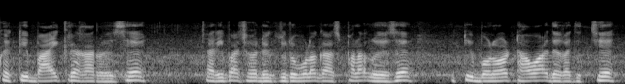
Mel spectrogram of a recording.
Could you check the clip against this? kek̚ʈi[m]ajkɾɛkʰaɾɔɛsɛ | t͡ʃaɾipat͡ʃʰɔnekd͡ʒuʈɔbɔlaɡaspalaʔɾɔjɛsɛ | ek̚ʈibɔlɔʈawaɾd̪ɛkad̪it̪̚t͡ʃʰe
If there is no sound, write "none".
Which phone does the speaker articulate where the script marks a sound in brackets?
b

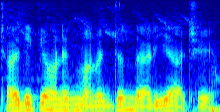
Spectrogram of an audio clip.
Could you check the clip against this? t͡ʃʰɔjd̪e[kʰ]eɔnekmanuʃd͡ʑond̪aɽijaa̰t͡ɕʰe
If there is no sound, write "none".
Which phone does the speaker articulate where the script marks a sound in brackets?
k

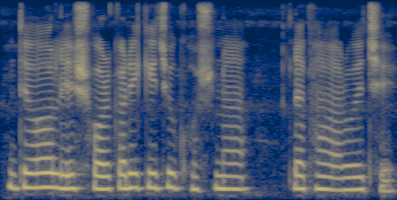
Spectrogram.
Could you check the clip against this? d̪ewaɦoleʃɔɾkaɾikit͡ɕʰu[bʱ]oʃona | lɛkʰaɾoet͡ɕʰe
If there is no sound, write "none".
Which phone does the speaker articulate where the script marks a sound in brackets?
ɡʱ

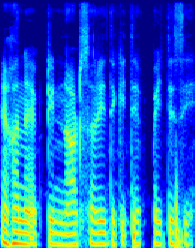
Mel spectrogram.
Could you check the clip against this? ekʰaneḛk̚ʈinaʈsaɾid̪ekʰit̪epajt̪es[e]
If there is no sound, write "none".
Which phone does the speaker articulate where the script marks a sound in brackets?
i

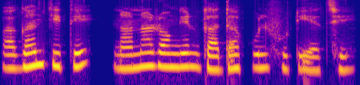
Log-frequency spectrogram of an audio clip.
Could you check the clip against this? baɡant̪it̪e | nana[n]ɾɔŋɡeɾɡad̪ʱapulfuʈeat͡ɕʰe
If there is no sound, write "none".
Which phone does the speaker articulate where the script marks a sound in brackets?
none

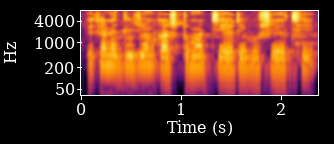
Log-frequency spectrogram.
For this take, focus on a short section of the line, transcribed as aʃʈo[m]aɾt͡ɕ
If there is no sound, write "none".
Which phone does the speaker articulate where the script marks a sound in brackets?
m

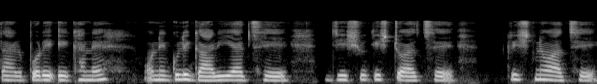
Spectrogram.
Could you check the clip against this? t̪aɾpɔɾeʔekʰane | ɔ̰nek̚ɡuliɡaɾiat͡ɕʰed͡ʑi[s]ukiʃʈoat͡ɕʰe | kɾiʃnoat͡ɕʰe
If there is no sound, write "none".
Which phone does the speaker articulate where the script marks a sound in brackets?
ʃ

